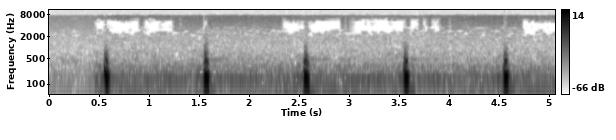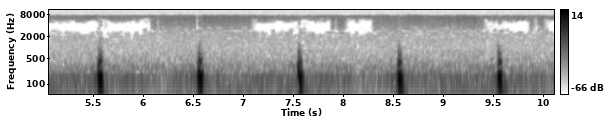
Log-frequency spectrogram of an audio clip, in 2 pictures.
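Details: Teaching demonstration of heart sound splitting: a single heart sound contrasted with a narrow split only 0.02 s apart.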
